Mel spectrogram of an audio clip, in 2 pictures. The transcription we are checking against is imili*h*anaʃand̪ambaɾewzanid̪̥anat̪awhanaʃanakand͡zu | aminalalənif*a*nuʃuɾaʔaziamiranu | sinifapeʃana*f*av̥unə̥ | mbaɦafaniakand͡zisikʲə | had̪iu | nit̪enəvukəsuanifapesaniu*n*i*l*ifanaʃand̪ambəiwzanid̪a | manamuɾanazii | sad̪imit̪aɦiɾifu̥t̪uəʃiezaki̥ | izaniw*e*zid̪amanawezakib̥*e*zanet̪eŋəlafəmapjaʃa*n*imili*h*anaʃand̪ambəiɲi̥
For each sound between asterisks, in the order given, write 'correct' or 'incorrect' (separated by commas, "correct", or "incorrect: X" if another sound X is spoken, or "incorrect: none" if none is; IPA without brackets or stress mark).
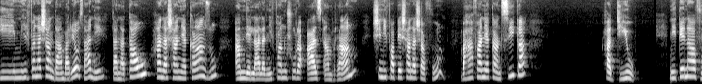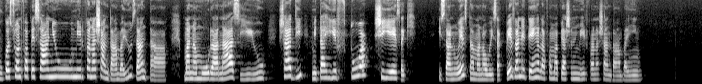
incorrect: f, correct, incorrect: ʃ, incorrect: m, correct, correct, correct, correct, incorrect: f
